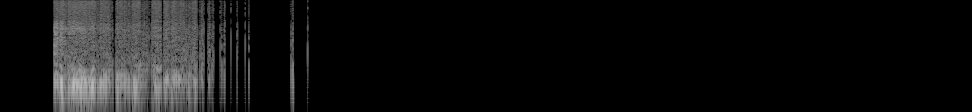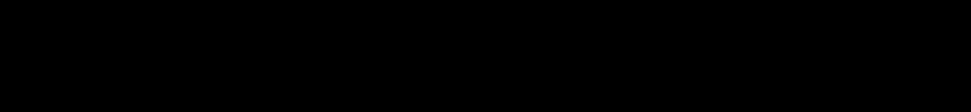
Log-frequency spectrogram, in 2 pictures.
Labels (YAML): expert_labels:
- quality: no cough present
  dyspnea: false
  wheezing: false
  stridor: false
  choking: false
  congestion: false
  nothing: false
